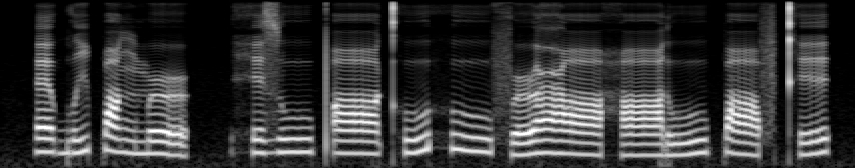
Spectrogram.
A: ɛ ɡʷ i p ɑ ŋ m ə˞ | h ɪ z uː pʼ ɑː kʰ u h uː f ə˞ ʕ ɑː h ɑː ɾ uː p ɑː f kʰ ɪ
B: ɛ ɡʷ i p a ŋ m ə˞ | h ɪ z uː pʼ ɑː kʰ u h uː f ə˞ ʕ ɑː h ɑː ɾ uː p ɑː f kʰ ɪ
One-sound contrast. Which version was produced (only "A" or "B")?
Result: A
